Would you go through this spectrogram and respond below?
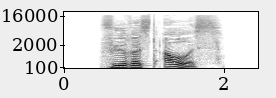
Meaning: second-person singular subjunctive I of ausführen
- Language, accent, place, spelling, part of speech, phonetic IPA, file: German, Germany, Berlin, führest aus, verb, [ˌfyːʁəst ˈaʊ̯s], De-führest aus.ogg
